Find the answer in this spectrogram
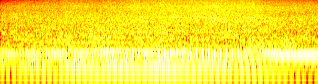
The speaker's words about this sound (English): Next, an airboat comes buzzing down the river, carrying a strike team of Border Patrol agents. And they're heavily armed.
